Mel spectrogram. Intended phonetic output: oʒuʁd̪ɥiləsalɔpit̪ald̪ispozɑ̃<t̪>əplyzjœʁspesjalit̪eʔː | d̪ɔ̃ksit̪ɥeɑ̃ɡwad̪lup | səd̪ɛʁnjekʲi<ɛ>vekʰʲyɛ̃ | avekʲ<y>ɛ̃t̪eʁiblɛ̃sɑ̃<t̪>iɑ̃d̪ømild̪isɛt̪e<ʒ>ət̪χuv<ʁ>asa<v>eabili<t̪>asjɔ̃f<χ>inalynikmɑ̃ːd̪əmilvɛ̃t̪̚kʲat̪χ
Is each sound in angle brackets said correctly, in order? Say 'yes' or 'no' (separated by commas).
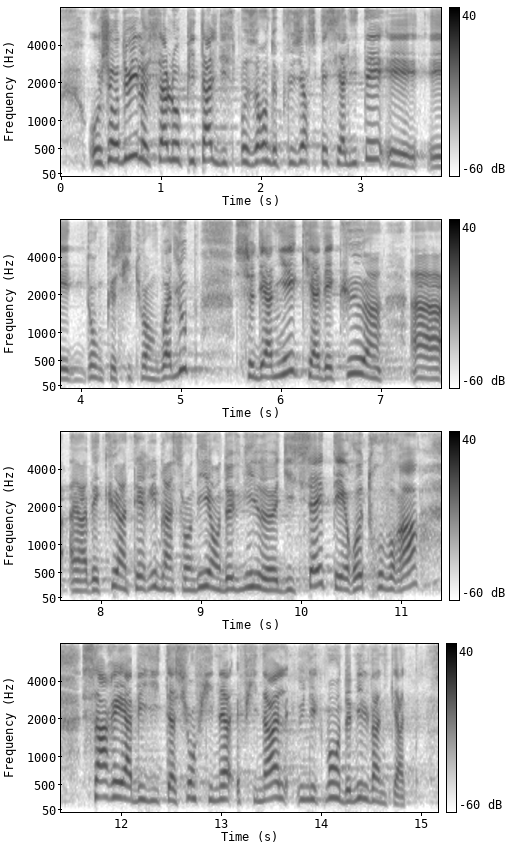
no, no, yes, no, no, yes, no, yes, no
